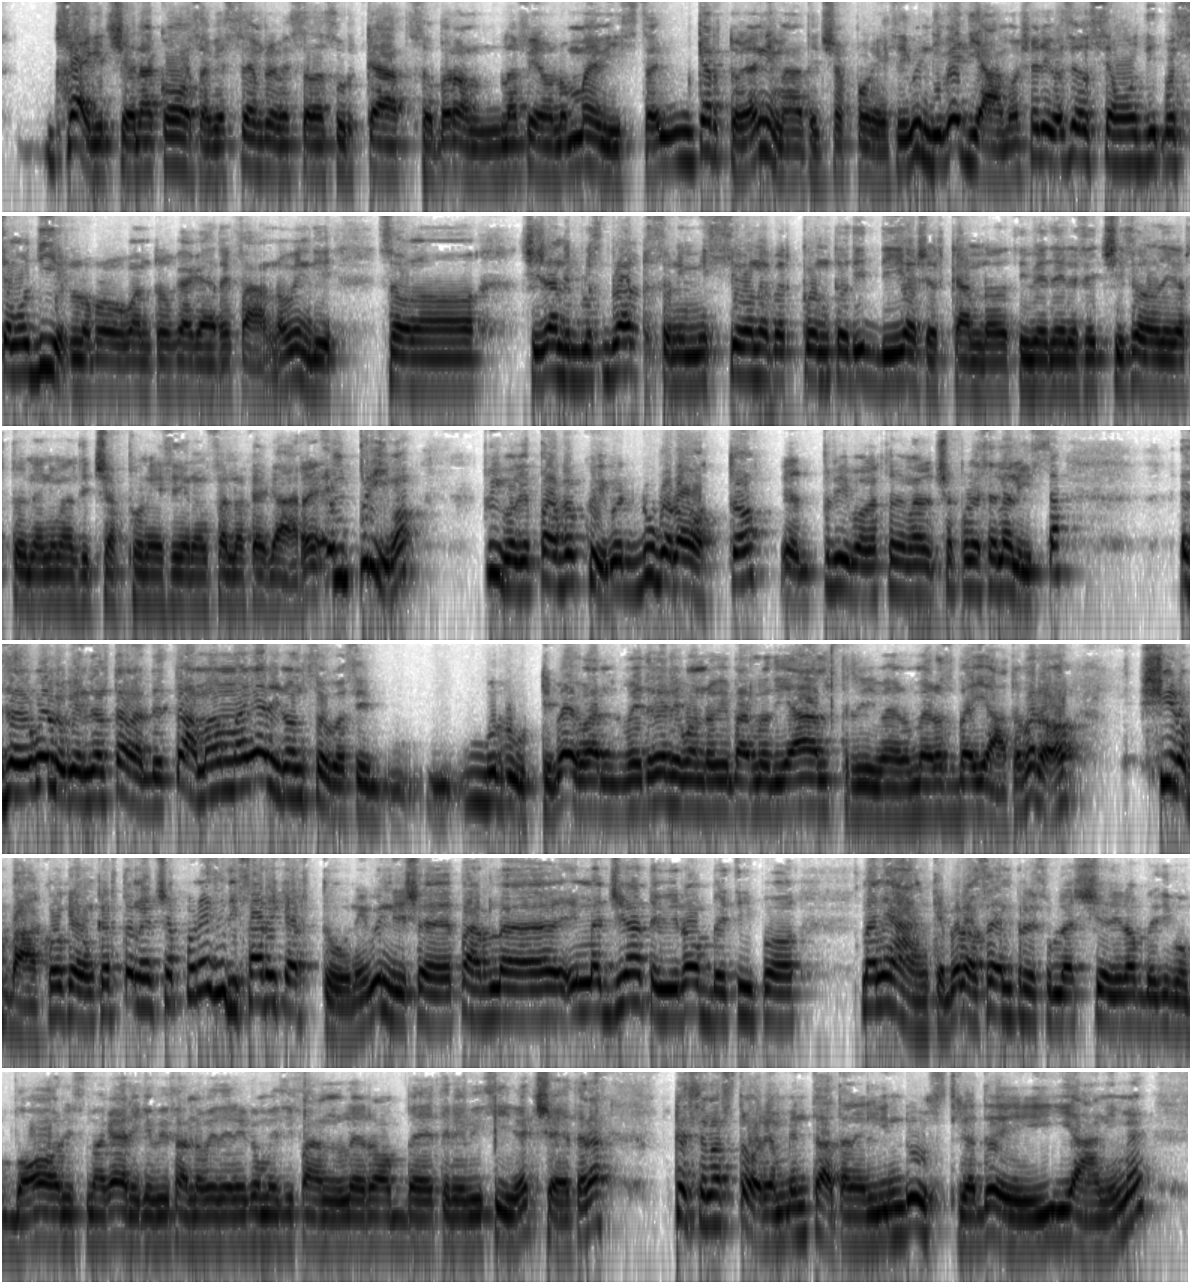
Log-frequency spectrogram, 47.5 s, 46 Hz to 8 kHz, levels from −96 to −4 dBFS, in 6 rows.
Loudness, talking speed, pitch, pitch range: -11 LUFS, 195 wpm, 145 Hz, 120-185 Hz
